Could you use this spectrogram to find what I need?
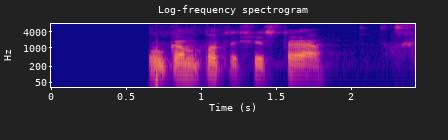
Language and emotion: Russian, neutral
